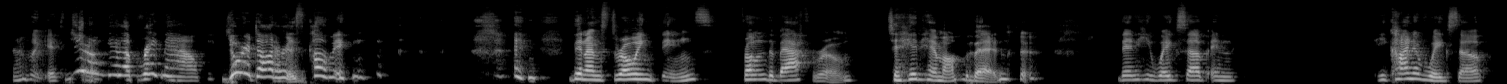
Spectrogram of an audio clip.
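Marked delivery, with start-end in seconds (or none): 0.4-3.7 mock, very high-pitched, full-lungs top-of-lungs shriek. Recounting screaming at a man on the bed to get him up, retelling a top-of-lungs scream. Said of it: "I just started screaming, like at the top of my lungs".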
